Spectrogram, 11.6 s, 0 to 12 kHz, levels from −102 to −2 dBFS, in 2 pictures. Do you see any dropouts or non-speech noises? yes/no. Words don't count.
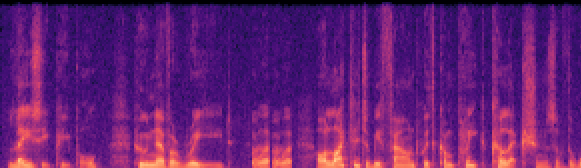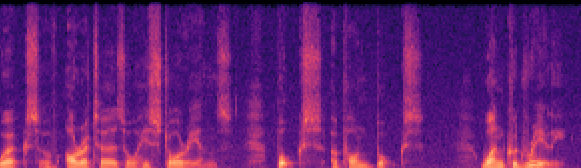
yes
